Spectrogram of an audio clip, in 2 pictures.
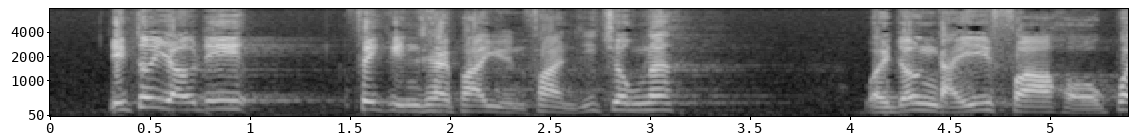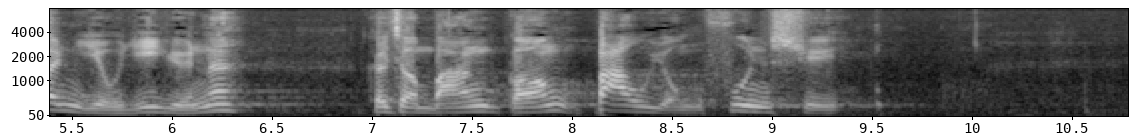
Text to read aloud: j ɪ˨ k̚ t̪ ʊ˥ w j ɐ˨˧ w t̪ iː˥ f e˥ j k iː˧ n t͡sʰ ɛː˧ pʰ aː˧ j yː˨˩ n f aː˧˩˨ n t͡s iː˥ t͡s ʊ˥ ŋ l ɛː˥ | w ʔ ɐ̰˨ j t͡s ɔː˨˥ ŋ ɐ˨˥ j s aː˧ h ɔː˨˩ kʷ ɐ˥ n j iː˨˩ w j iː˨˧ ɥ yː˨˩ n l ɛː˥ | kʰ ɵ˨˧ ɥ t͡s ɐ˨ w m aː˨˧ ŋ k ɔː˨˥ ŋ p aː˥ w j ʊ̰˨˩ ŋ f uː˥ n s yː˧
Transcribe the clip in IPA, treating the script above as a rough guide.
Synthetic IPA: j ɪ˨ k̚ t̪ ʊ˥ w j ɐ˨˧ w t̪ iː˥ f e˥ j k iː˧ n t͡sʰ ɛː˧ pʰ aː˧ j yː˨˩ n f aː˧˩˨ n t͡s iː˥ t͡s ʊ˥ ŋ l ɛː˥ | w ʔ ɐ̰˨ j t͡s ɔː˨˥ ŋ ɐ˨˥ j f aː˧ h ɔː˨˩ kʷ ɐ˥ n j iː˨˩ w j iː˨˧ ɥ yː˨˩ n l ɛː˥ | kʰ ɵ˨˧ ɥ t͡s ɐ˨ w m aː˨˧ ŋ k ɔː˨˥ ŋ p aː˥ w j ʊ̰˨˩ ŋ f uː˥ n s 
